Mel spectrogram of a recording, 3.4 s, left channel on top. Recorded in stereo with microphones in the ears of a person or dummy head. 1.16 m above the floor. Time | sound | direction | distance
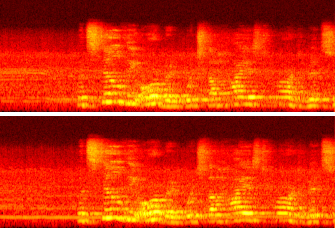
0.8 | a woman speaking | 10° left (ahead or behind) | 1.0 m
